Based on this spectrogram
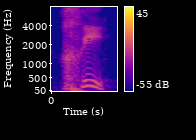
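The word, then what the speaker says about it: χ: do alfabeto grego, de Ki, ou, como eu disse, a pronúncia dele é de Ri. Esse som gutural, como um alemão falando, por exemplo, até mesmo a própria fala hebraica de muitas palavras hebraicas.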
